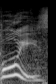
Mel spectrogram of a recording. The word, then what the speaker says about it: buoys: Crabs, cataquacks, semi-submerged rocks, sand castles, deck chairs, buoys, coconuts, sailing boats. It's got it all. You say buoys? It's boys. It's how Americans say it.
